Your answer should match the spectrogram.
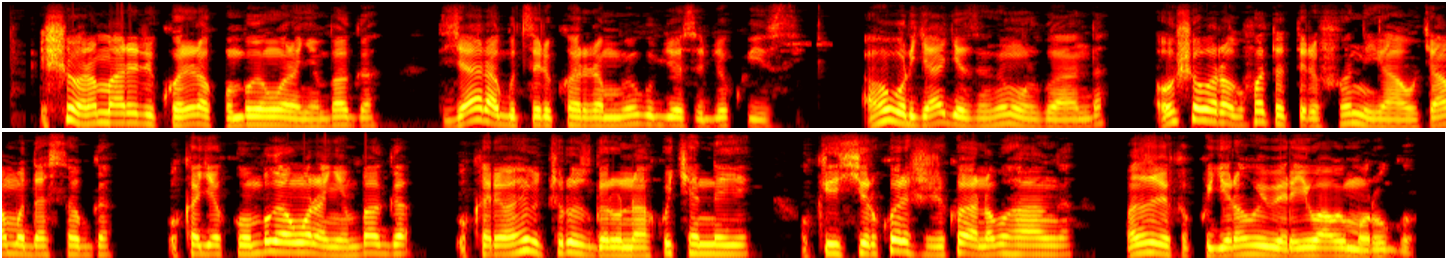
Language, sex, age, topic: Kinyarwanda, male, 18-24, finance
